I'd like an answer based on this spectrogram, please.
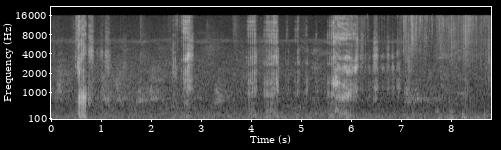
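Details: Kuu-chan, a Shih Tzu, tugging a stick in a park during play, making scattered gruff growling bursts with panting and rustling between them.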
